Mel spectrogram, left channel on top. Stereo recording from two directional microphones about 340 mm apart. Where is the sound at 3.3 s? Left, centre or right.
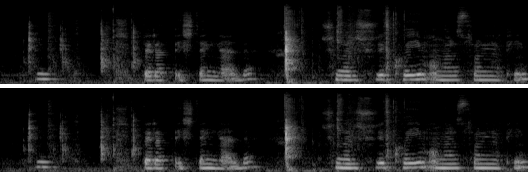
Centre.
